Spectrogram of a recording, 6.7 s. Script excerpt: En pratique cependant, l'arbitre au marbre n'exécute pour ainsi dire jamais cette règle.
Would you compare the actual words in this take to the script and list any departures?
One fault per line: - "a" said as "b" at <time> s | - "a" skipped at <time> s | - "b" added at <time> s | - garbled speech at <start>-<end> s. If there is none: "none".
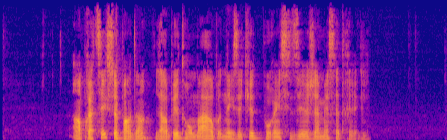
none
